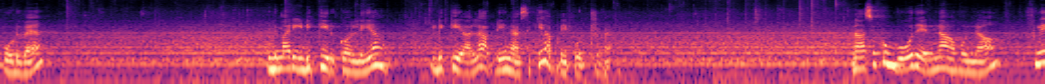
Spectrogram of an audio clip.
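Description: Ghee sizzling softly in a pan as garlic is squeezed into it through a metal garlic press, over a steady hum.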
